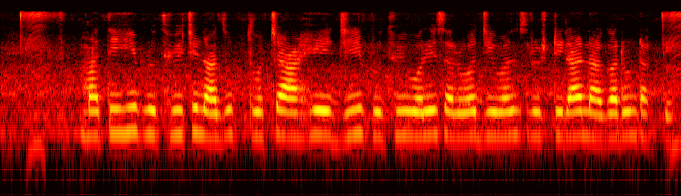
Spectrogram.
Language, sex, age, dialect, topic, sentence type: Marathi, female, 18-24, Varhadi, agriculture, statement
